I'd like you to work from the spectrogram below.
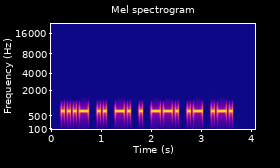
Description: Morse code, heard as a keyed tone, about 20 wpm, 690 Hz. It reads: VINEGAR
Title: Difficult Words with Hints - 20wpm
